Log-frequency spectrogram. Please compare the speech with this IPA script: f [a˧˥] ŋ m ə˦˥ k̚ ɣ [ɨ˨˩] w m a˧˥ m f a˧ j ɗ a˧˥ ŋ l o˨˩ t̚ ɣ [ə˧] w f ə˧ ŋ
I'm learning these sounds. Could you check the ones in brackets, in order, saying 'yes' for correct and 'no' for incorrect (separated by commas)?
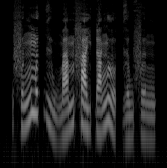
no, yes, yes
